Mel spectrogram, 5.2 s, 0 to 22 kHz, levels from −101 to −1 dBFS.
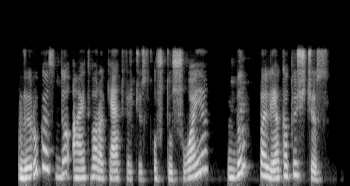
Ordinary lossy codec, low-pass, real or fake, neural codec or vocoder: Opus, 64 kbps; 7.2 kHz; real; none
